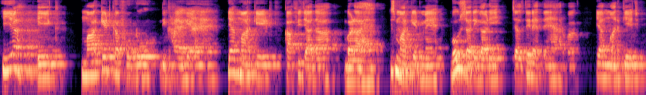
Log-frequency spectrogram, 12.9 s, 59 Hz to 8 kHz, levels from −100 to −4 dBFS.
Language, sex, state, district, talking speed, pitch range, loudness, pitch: Hindi, male, Bihar, Jahanabad, 130 wpm, 130-155 Hz, -15 LUFS, 140 Hz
